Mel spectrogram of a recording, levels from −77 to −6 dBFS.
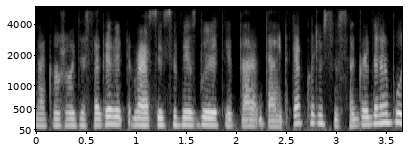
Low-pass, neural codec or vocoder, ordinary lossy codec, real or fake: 5.4 kHz; codec, 16 kHz, 1 kbps, FreqCodec, smaller model; Opus, 24 kbps; fake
